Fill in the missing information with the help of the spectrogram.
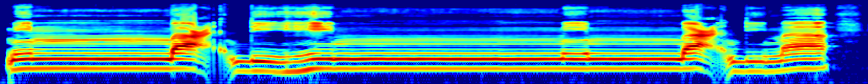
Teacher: maka hukumnya adalah idgham idgham mimi maka kita dengungkan mim ba'dihim di bagian himnya itu kita dengungkan jadi suaranya itu kita tahan kita panjangkan sebentar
